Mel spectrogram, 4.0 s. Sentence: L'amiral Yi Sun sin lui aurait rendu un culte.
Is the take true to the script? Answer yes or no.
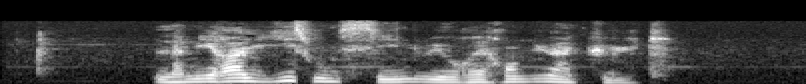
yes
